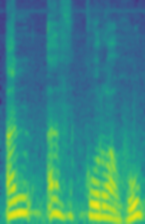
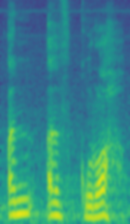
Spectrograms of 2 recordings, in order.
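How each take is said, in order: First: The last word ends with a short vowel. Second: The last word ends on a consonant. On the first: The reading continues without stopping. "अन अज़कुरहु पढ़ेंगे" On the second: The reader stops here. "वफ़ करेंगे तो"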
